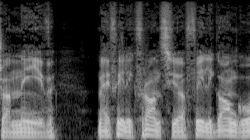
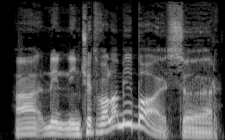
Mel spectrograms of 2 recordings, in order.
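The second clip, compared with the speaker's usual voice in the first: doubting his sanity; 8 semitones higher than usual. A narrator's reading. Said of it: "ujjával homlokát tapogatva".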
